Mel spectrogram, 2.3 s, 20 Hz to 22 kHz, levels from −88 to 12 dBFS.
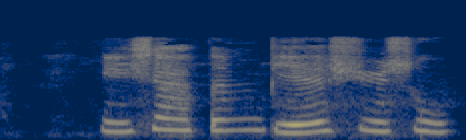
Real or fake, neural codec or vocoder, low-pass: real; none; 7.2 kHz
